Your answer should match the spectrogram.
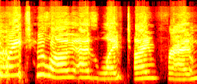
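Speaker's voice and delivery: high, loud laughing reply. Real, not acted. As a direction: laugh through the words. Laughing echo of friend.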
